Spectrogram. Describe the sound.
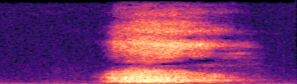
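A voice imitates a single heavy, breathy exhale standing for God breathing as the Spirit falls on an audience, a loud airy rush lasting under a second with nothing else around it.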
